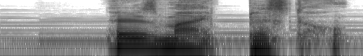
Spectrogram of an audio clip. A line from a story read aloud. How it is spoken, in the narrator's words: said McMurdo coolly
